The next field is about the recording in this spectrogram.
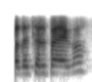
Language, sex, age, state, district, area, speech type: Urdu, female, 30-45, Delhi, Central Delhi, urban, conversation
